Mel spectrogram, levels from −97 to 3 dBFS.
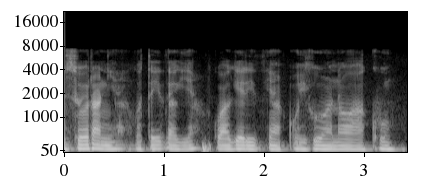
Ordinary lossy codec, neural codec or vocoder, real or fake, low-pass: none; none; real; 7.2 kHz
